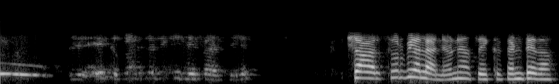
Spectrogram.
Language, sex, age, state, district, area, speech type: Dogri, female, 30-45, Jammu and Kashmir, Samba, rural, conversation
